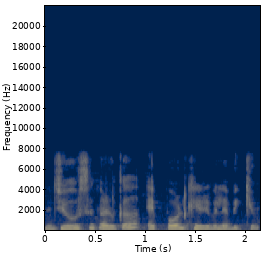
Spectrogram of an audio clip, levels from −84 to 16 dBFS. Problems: none marked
